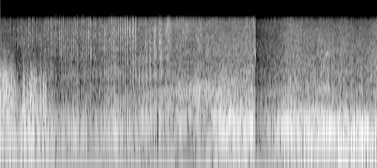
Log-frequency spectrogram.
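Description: A motor vehicle's engine running as it drives past, with a sweep in pitch as it goes by. The sound breaks off abruptly about four seconds in, then the engine hum picks up again.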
